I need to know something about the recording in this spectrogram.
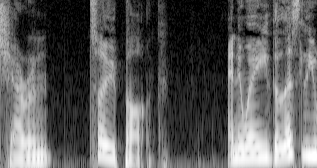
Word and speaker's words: Sharon: Two syllables, Sharon.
